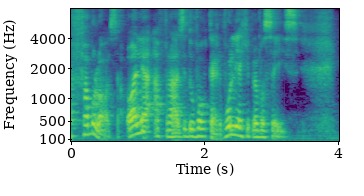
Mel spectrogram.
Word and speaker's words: Voltaire: A gente escreve a palavra Voltaire, escrevendo Voltaire, mas a pronúncia é Voltaire.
